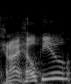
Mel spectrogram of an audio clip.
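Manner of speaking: put-on concerned voice. Retelling the fire chief's question outside the station: imitating someone sounding concerned. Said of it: "sounding concerned".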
